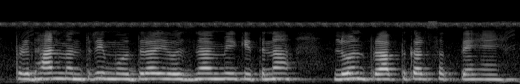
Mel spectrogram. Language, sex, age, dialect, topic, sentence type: Hindi, female, 18-24, Marwari Dhudhari, banking, question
